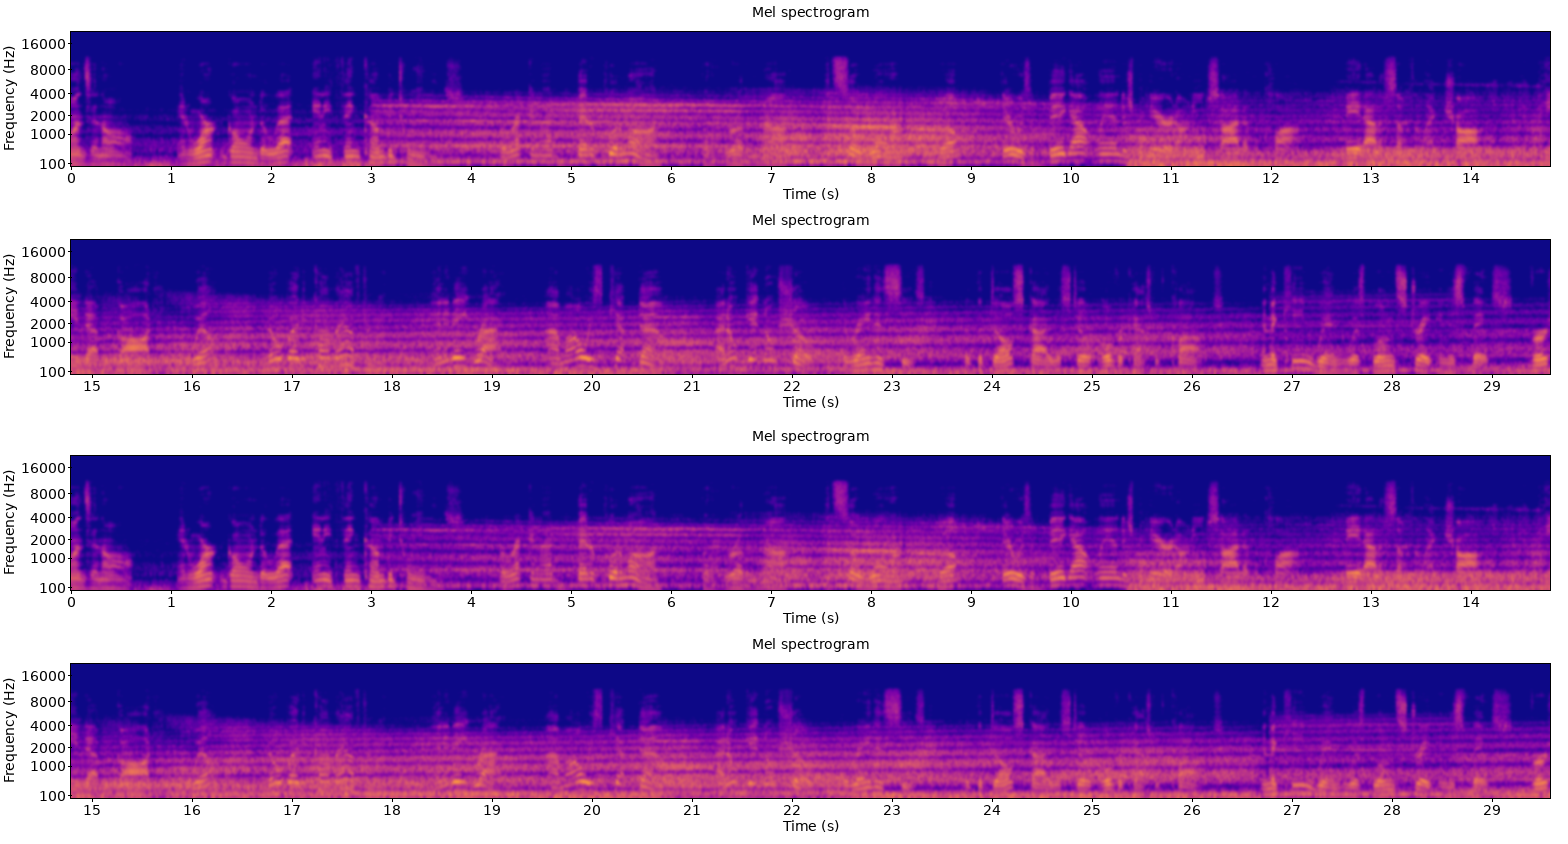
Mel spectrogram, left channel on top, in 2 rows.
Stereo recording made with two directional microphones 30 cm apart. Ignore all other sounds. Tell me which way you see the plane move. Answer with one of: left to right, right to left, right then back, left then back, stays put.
left to right.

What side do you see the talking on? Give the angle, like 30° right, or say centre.
10° left.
